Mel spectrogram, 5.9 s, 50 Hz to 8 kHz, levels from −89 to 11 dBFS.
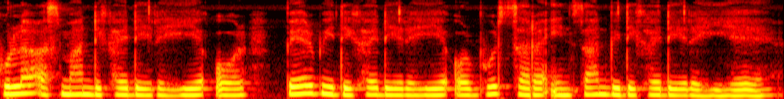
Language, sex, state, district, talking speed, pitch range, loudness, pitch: Hindi, female, Arunachal Pradesh, Lower Dibang Valley, 225 wpm, 185-205 Hz, -16 LUFS, 190 Hz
